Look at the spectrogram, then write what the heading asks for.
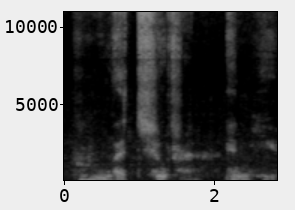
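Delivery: soft, quiet, menacing rasp. The narrator voices the city lord Asmir Hardry addressing the group, rasping. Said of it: "and he rasps".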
